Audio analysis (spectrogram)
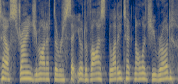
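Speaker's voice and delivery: ordinary talk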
